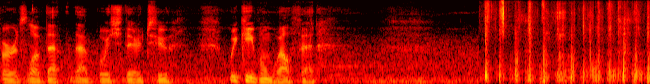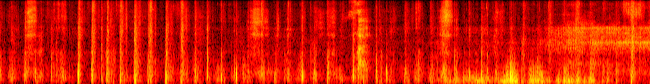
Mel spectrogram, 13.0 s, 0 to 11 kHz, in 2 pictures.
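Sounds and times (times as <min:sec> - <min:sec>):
boots crunching through icy snow: 0:04.8 - 0:13.0.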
